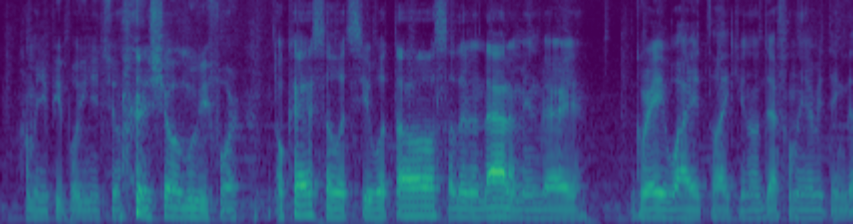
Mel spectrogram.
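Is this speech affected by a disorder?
No.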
